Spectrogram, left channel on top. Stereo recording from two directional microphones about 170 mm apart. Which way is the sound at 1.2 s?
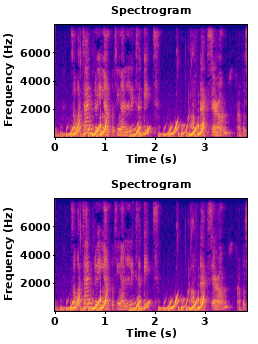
15° right (ahead or behind).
